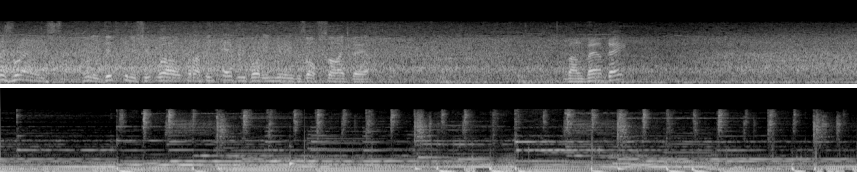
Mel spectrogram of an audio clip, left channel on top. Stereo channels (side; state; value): both; different; correlation 0.00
